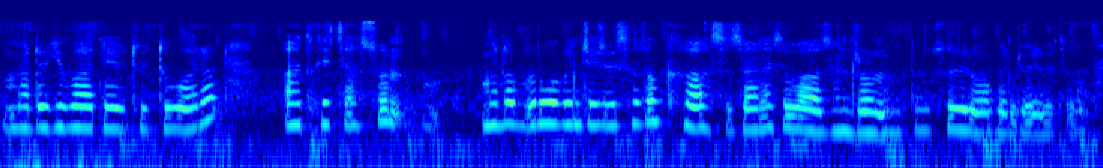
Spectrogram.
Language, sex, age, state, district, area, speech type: Kashmiri, female, 45-60, Jammu and Kashmir, Srinagar, urban, spontaneous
